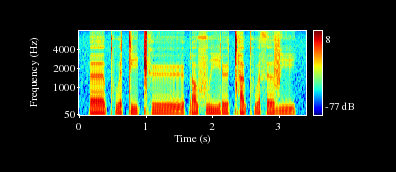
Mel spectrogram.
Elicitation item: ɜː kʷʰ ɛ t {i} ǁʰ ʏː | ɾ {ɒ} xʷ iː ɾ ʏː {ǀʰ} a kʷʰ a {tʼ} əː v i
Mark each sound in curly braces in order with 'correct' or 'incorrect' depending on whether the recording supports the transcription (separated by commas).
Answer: correct, correct, correct, incorrect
